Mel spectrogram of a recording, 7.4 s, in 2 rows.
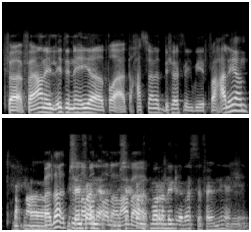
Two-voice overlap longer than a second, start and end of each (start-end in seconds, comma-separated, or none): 4.7-6.0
